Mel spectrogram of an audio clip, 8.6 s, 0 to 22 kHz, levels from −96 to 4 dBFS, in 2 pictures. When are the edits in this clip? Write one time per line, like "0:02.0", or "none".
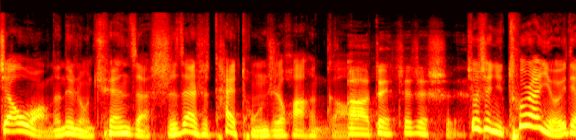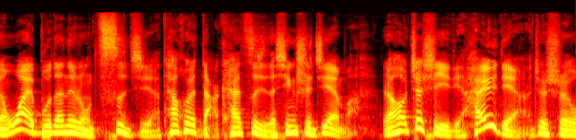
0:07.0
